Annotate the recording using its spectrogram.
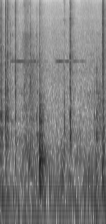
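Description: Two light clicks about half a second apart, over soft handling noise, as a small brad fastener and the fabric panel are worked onto the rim of a woven wood-splint basket.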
